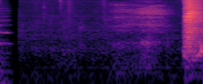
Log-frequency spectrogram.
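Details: Two-year-old girl sneezing on pastry while cooking with her father: a soft indrawn breath, then one sudden loud burst of air, a single sneeze.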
